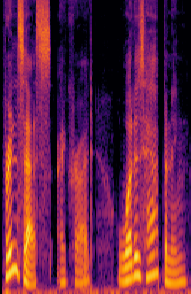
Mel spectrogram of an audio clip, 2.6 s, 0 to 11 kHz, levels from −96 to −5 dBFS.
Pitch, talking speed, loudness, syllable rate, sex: 165 Hz, 140 wpm, -20 LUFS, 4.2 syllables/s, male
